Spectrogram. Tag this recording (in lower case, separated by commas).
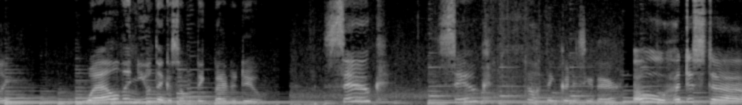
speech, music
